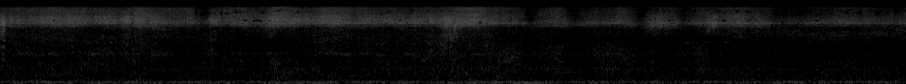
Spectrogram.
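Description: Hose-end watering wand with a shower-head nozzle spraying water onto garden soil and plants: a steady hiss.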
